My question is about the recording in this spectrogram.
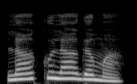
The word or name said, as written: ಲಾಕುಲಾಗಮ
